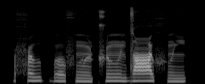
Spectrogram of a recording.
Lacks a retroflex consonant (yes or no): no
